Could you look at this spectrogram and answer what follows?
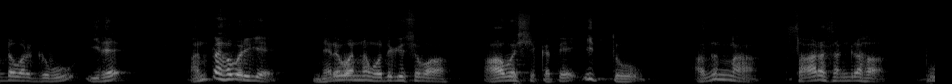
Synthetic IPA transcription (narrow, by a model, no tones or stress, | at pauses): ɖːɐʋɐɾɡɐʋuid̪e̞ | ɐ̰nt̪ɐɦɐʋɐɾiɡe̞ | nɛɾɐʋɐnːɐʋɔd̪ɐɡisuʋɐ | a̰ːʋɐʃjɐkɐt̪e̞ʔit̪ːu | ɐ̰d̪ɐnːɐ̰ | sa̰ːɾɐsɐŋɡɾɐɦɐ̰ | pu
